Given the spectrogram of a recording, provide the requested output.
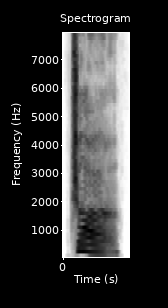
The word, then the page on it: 这儿: zhèr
